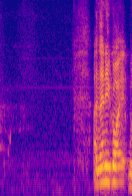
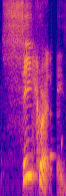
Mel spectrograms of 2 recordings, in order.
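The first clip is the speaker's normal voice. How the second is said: "secretly" again, slow and pitched higher, leaning on it; higher secretly repeated; 7 semitones higher, much slower than usual. Acted. Host to listeners, repeating "secretly" higher and slower. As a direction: lift "secretly" up and stretch it the second time.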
